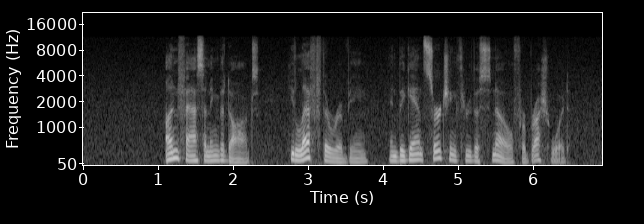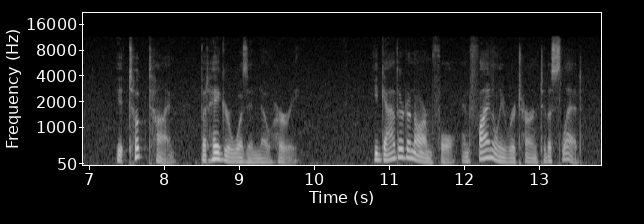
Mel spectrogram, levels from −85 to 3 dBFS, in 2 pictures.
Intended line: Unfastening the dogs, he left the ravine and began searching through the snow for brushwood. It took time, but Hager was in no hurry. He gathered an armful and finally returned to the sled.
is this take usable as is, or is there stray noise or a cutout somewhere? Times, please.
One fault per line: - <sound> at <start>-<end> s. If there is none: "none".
none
